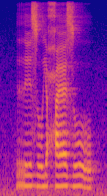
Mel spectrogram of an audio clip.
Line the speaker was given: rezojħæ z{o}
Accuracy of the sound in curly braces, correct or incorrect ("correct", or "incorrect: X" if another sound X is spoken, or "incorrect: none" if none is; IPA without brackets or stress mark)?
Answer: correct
